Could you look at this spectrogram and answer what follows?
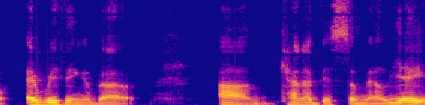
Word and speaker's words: sommelier: true i admit that the term sommelier or sommelier as the correct as you correctly pronounce it is a bit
